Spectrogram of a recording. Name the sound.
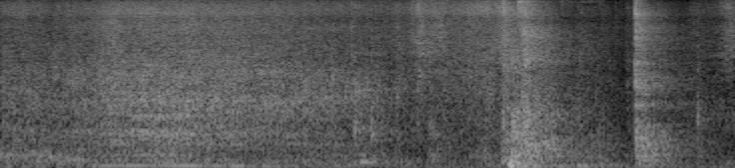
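bifold doors closing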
